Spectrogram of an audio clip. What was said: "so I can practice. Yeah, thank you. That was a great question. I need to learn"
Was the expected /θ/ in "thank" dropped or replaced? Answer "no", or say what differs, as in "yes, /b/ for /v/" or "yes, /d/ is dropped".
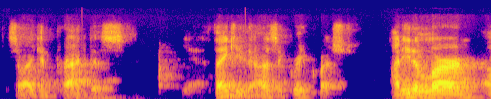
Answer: no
